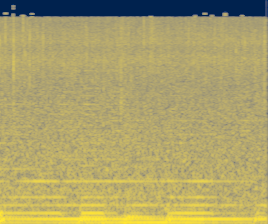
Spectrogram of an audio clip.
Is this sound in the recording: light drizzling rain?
yes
